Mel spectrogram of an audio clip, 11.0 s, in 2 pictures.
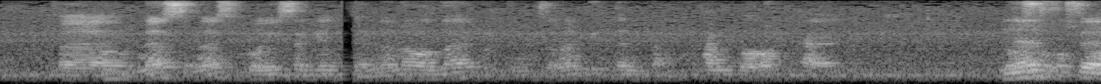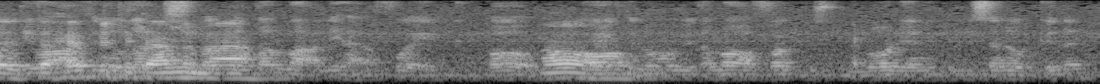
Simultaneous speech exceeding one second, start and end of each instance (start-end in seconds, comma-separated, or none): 5.0-6.9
